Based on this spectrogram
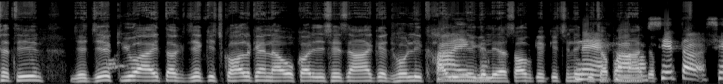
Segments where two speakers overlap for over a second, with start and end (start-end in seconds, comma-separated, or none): none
